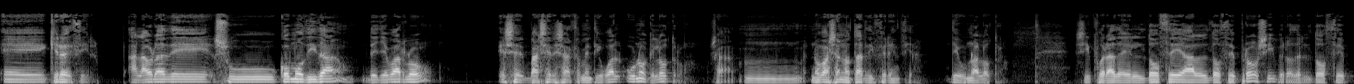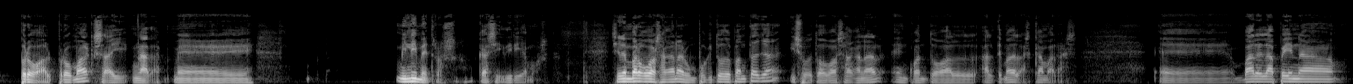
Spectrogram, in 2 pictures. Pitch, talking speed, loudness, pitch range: 110 Hz, 180 wpm, -19 LUFS, 95-120 Hz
